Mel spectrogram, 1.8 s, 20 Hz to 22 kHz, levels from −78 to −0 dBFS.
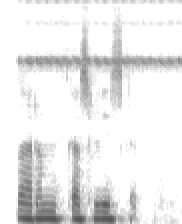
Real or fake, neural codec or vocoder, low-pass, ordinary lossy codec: real; none; none; none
